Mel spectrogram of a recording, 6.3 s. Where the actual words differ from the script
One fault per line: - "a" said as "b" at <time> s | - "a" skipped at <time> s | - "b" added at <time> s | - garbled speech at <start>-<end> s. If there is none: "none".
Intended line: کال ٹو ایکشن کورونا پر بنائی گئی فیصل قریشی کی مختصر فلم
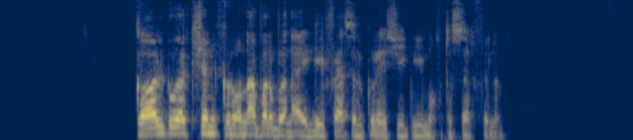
none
